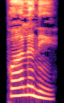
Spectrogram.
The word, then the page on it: ಪಾಲನ: pālana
